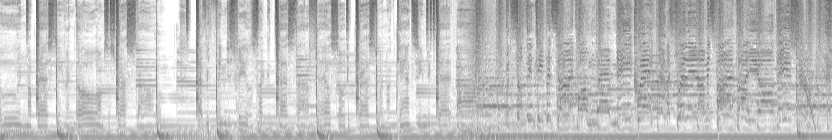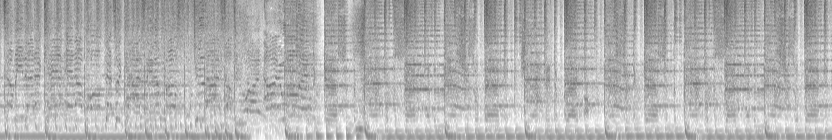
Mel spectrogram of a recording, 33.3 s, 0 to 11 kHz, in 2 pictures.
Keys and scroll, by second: 8.1 ctrl+d, 17.5 ctrl+d.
